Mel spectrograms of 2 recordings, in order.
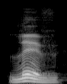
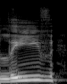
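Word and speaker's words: live: ستی یعنی این شهر در مورد تلفظ لو دقت بکنید تلفظ ای در لو به صورت کوتاه بین ای و ا یعنی به این صورت باید تلفظ بکنید لو لو و اگه یکم بکشیدش یعنی بگید لیو میشه ترک کردن پس با یک تغییر تلفظی معنی کلمه عوض میشه حواستون باید باشه لو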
